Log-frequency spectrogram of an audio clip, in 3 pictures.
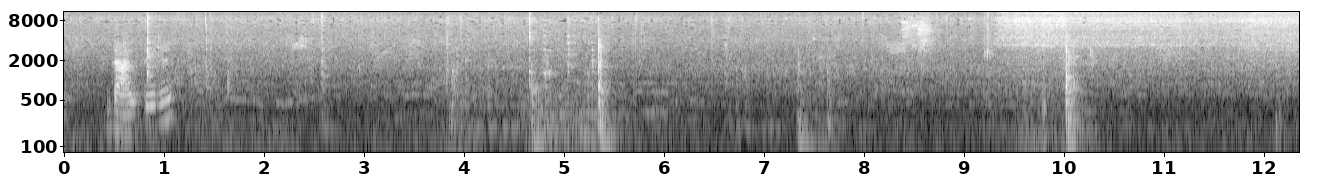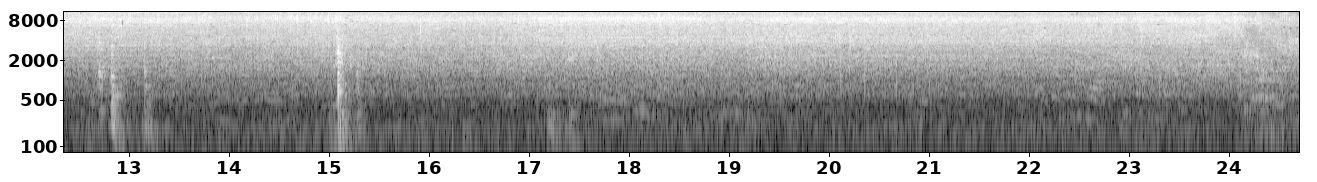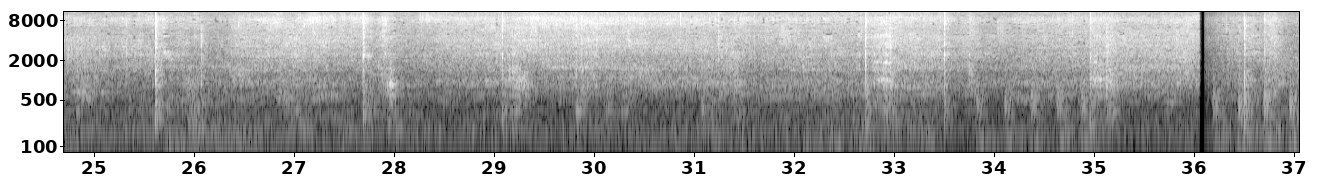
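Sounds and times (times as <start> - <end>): chicken sizzling in a pan: 0.0 - 37.0
metal spatula knocking a pan: 32.7 - 35.2, 36.1 - 37.0.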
